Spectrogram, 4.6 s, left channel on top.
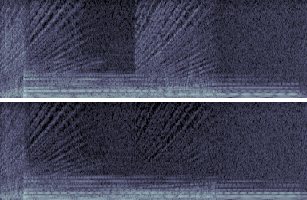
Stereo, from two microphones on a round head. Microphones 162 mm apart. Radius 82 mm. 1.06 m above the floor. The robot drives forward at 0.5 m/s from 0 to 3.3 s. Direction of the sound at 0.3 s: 75° left (ahead or behind).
